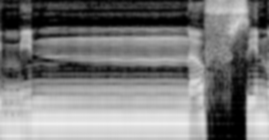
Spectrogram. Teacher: ইদগাম যেগুলো হচ্ছে গুন্না সহ ইদগাম যেমন মিন নাফসিন এখানে আমরা নুন সাকিনের সাথে নুনকে ইদগাম করেছি এবং গুন্না করে বলেছি · আমরা দুইটা নুন না পড়ে তাসদিদ যুক্ত একটি নুন পড়েছি যদি দুইটা নুন পড়তাম আমরা বলতাম মিন নাফসিন মিন নাফসিন এভাবে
